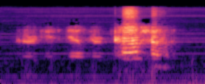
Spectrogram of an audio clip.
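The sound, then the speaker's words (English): A mobile phone's synthesized voice, with announce mode on, announcing an incoming call: a short, clipped stretch of tinny electronic speech over a faint steady hum. “What you just heard was my phone telling me that I had a call from Curtis Delzer.”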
